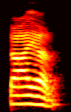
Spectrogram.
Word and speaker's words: tyre: तो आप देख सकते हैं टी के बाद में यहाँ पर बाई दे रखा है, TYRE, यहाँ पर टी के बाद में बाई दे रखा है तो यहाँ पर बाई का उच्चारण आय होगा। तो TYRE को हम क्या पढ़ेंगे, टायर।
